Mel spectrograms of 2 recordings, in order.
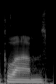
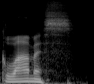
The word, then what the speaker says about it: Glamis: It looks like Glamis. – Why does one not pronounce the I? – Scotland.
